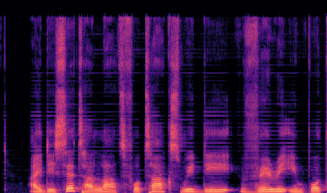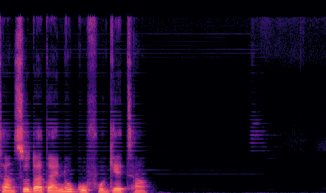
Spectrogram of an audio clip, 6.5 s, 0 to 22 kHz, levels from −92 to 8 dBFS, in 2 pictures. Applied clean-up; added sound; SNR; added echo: neural mask model DeepFilterNet 3.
